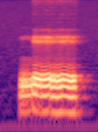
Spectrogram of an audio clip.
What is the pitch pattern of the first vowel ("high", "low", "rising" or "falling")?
low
